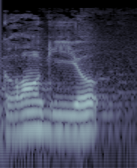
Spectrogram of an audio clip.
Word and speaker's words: Grand Guillot: Es Grand Guillot Milbaques. – Pero pronúncialo bien, pronúncialo bien. – A ver, en francés se pronuncia Grand Guillot.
